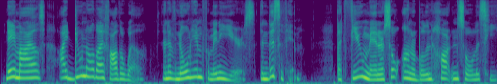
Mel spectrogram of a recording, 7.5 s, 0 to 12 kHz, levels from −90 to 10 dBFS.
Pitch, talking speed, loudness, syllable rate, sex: 235 Hz, 250 wpm, -16 LUFS, 6.2 syllables/s, female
